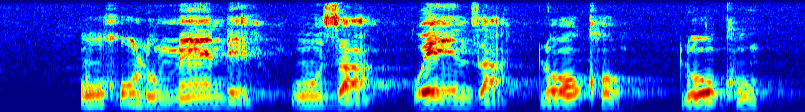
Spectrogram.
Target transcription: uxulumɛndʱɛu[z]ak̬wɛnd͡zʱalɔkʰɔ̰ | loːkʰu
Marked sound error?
no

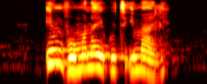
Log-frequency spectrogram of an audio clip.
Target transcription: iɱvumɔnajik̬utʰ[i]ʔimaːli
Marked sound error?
no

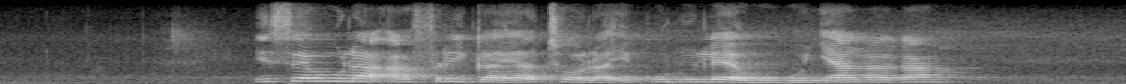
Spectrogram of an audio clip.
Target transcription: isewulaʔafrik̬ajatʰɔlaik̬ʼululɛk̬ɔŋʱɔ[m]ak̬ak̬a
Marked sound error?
yes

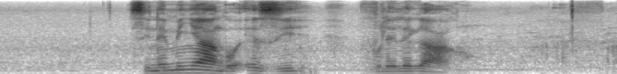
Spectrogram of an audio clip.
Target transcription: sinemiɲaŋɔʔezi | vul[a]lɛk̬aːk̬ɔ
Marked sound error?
yes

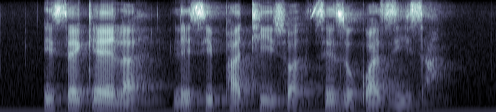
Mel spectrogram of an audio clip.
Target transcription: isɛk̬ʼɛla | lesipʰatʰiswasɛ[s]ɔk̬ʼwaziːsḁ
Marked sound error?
yes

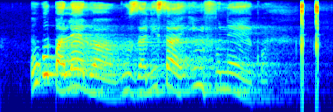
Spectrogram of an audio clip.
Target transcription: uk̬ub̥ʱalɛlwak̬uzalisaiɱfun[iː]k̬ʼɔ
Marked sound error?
yes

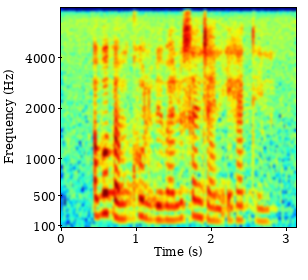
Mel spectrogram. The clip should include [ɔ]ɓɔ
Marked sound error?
no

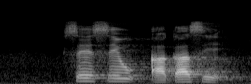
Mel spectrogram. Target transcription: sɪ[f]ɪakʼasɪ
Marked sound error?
yes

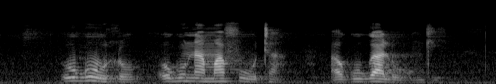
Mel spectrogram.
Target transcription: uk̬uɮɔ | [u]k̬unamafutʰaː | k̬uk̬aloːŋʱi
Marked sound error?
yes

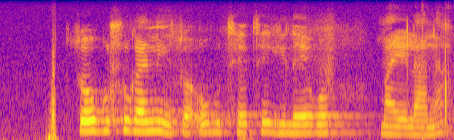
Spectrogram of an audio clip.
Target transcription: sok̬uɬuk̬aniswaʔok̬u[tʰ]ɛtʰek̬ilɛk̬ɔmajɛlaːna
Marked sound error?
no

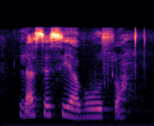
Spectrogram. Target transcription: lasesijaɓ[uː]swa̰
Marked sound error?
no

